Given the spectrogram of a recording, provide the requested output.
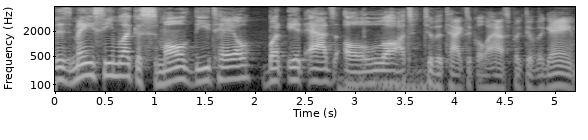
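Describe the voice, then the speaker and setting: The speaker has a non-native accent and lively intonation. The pace is moderate, with hardly any pauses. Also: man, medium pitch for a man. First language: not English. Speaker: video game reviewer. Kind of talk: game review commentary.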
